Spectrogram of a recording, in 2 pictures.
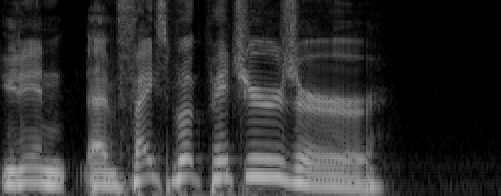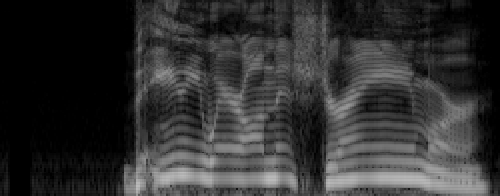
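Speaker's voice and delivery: high-pitched, drawn-out questioning; mock incredulity. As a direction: feign astonishment, high and slow, leaving questions hanging. Acts out mock questioning of critics.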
